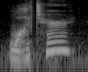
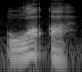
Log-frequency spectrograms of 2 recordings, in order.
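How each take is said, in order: First: The middle T is clearly pronounced. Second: The middle T is dropped. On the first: "Instead of what, water" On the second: "the T becomes silent"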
